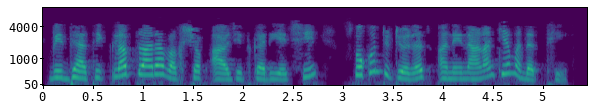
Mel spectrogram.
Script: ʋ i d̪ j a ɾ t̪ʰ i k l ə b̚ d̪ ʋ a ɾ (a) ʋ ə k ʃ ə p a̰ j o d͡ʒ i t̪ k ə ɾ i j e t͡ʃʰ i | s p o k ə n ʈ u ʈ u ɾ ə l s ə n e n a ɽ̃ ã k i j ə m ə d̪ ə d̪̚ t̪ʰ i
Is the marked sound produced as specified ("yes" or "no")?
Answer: yes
